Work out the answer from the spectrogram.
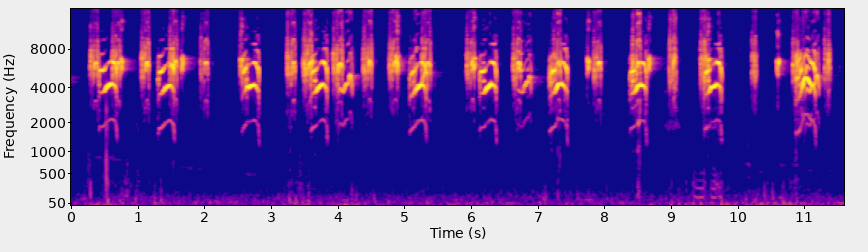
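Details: Prinia calling steadily for about twelve seconds: bursts of thin, high chirps, each with downward-arching notes, coming roughly once a second in an uneven rhythm; background otherwise quiet.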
